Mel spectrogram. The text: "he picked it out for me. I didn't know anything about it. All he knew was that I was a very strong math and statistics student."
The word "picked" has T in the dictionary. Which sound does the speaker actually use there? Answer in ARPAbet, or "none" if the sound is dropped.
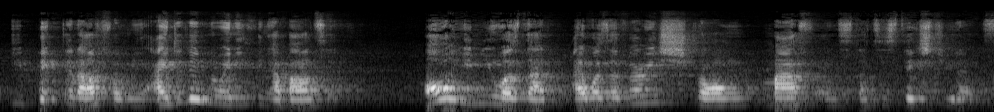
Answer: T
